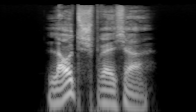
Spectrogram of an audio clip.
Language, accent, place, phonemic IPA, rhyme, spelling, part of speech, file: German, Germany, Berlin, /ˈlaʊ̯tˌʃpʁɛçɐ/, -ɛçɐ, Lautsprecher, noun, De-Lautsprecher.ogg
- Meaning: 1. loudspeaker 2. loudhailer (electronic megaphone)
